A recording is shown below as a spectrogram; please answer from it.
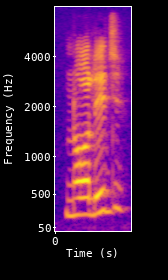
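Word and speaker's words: knowledge: Next word है people. इसमें silent letter ओ पर सर्कल करना है।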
